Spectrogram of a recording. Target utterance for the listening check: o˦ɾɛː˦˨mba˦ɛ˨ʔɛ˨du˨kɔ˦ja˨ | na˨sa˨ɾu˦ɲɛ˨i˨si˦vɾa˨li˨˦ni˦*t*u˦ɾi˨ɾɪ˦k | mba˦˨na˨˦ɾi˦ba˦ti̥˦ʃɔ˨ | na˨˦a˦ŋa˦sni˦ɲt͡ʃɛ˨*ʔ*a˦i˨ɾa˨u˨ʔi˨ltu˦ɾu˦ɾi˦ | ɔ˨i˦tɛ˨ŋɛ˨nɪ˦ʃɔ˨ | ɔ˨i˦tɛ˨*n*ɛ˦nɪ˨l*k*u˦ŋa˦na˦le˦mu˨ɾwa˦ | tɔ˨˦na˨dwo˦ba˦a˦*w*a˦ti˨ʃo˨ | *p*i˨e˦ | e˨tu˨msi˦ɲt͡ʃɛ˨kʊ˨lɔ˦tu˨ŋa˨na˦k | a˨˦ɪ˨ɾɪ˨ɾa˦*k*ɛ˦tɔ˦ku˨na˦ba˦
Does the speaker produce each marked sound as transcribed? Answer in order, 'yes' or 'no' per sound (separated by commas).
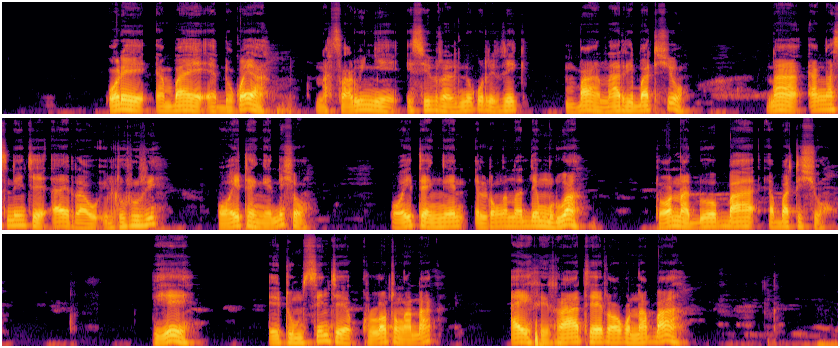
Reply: no, yes, no, no, no, yes, no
